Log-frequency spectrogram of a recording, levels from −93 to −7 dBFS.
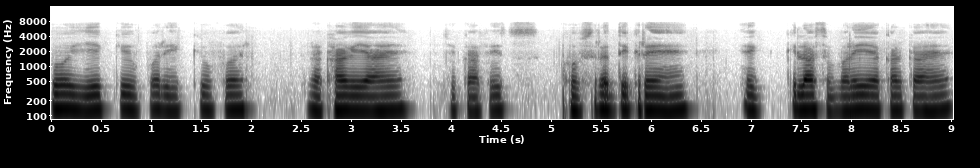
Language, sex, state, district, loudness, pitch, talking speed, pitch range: Hindi, male, Chhattisgarh, Kabirdham, -17 LUFS, 130 Hz, 155 wpm, 125-135 Hz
